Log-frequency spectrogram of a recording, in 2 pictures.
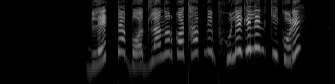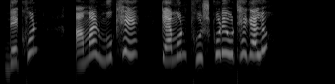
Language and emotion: Bengali, angry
